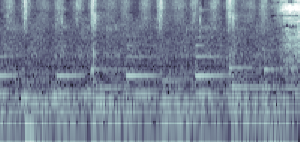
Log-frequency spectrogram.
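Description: Soft background music with sustained low notes, under a light rubbing sound close to the microphone.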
